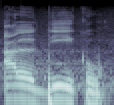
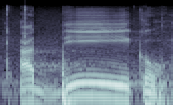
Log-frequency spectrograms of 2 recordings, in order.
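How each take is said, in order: First: The article's l is pronounced clearly before d. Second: The article's l merges into a doubled d. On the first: The speaker calls it wrong. "tidak boleh kita baca al-diku, salah" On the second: The speaker calls it right. "Contohnya ad-diku"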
